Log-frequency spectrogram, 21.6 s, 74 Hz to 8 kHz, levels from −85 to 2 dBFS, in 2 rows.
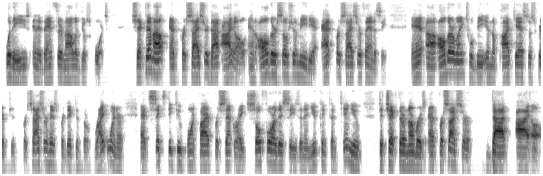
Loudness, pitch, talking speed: -22 LUFS, 150 Hz, 155 wpm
